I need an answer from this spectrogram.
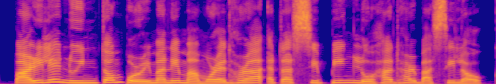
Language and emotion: Assamese, neutral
